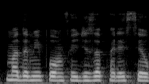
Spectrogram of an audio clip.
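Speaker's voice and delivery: plain reading voice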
